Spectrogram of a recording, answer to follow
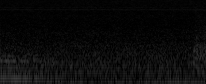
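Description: Quiet room tone: a steady low hum with faint hiss, no distinct sound.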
